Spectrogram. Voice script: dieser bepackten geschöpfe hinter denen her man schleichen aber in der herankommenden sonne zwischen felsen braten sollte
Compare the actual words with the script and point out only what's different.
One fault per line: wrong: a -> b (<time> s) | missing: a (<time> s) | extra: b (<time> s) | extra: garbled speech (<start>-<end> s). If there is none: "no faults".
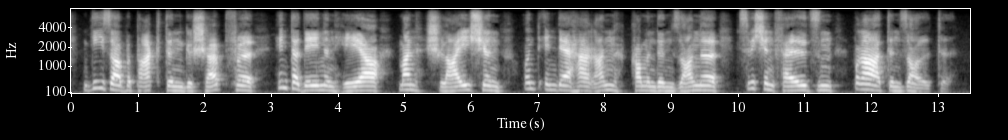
wrong: aber -> und (6.8 s)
